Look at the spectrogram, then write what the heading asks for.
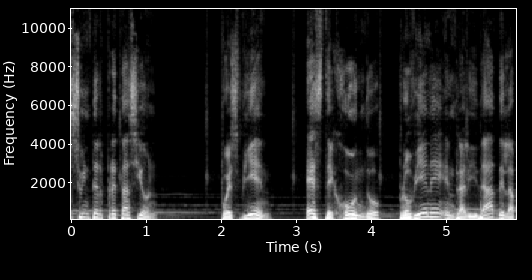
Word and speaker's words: jondo: de la palabra hondo pero debido a que muchos andaluces pronunciaban esa ha inicial con una aspiración tan fuerte el vocablo acabó sonando como si tuviese una J por otro lado es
